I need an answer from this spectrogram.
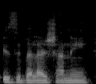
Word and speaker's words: Isabelle Adjani: J'adore Isabelle Adjani. Kudos on your French pronunciation, by the way.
